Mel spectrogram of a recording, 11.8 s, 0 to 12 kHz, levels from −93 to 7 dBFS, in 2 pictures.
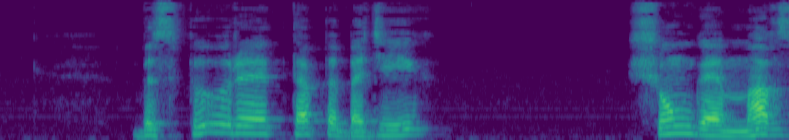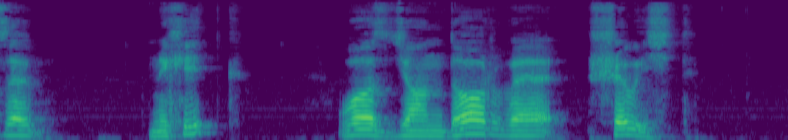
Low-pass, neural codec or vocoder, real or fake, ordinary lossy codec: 10.8 kHz; none; real; MP3, 48 kbps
